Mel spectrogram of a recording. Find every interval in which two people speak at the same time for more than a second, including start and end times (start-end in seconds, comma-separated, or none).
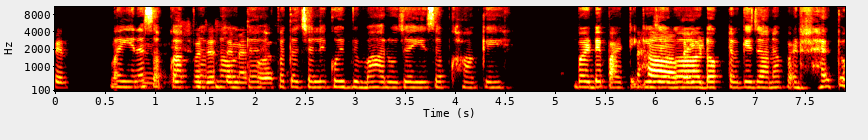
0.8-2.4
